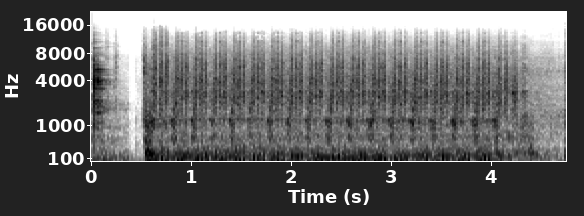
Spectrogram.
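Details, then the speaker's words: John Deere 1010 track loader diesel cranking: the starter spins fast and light at about five even beats a second with little resistance. Compression tested 200–280 psi dry, up to 330 on some cylinders, against 300+ needed; low compression, stuck rings thought unlikely. "I got between 200 and 280 PSI for a diesel to run generally you need 300 you want more than that though"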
